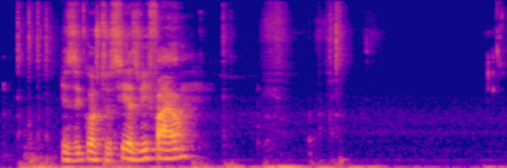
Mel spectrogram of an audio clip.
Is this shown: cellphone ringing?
no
